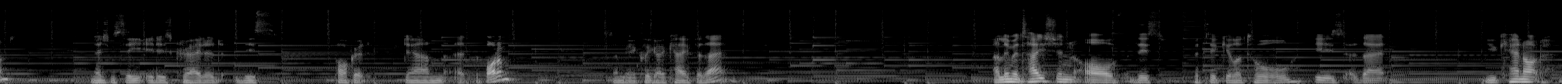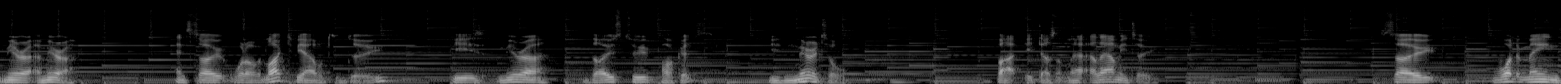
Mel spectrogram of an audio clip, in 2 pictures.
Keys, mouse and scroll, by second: 6.6 click, 21.6 click, 23.9 click, 27.8 click.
